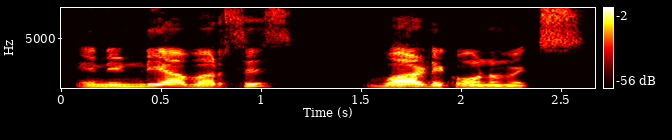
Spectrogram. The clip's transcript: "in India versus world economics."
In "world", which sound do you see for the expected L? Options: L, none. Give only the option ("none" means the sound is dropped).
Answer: none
